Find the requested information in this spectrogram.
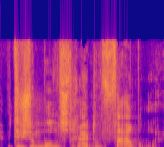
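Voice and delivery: high exclamation; excited unicorn's cry. A narrator's reading. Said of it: "riep de eenhoorn uit".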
